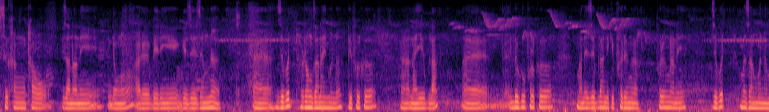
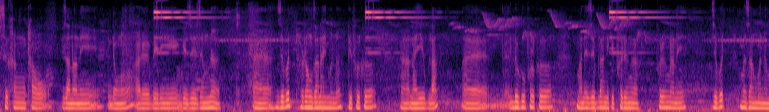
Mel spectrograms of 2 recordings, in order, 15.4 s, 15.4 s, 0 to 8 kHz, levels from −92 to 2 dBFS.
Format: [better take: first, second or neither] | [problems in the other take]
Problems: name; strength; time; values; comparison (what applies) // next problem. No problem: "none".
first | background sound (Bell); 11 dB below the speech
